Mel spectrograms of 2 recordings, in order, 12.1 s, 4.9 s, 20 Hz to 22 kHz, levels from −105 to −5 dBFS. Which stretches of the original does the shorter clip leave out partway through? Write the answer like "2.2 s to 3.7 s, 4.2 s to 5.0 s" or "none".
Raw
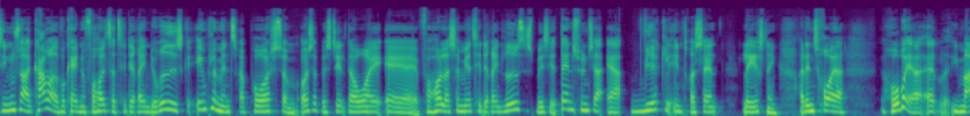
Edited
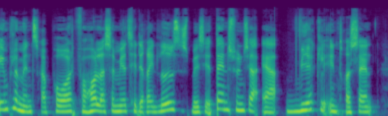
3.4 s to 5.2 s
